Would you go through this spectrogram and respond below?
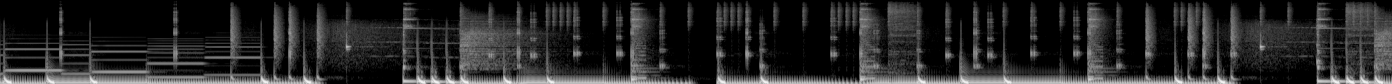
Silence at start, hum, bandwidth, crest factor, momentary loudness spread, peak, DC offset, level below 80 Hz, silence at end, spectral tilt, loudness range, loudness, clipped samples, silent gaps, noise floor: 0 s; none; 19.5 kHz; 14 dB; 14 LU; 0 dBFS; under 0.1%; -20 dBFS; 0 s; -6 dB/octave; 4 LU; -15 LUFS; under 0.1%; none; -44 dBFS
